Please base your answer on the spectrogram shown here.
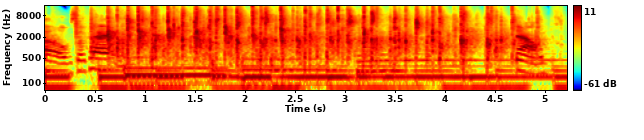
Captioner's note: contestants applaud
